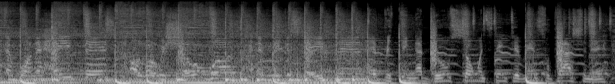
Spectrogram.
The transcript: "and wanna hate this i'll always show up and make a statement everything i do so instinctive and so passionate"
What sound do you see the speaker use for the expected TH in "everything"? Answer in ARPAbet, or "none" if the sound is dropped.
TH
